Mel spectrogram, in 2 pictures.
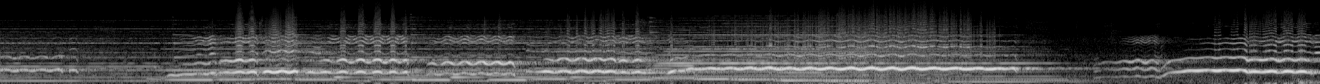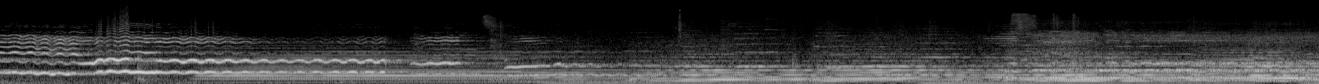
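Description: Hard clipping at 2.12–4.07, 4.69–5.10, 5.45–10.00, 12.14–13.06 and 14.17–15.34 s: overdriven by about 2 to 8 dB, peaks are cut flat and crackle.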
